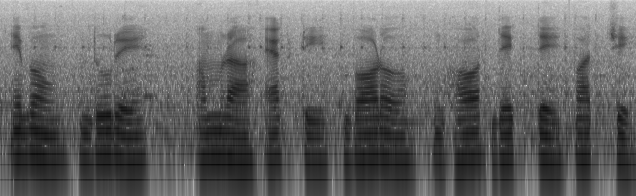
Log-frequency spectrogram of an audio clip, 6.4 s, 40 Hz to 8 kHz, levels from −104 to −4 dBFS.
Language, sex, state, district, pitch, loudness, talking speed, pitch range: Bengali, male, West Bengal, Jalpaiguri, 105 Hz, -19 LUFS, 75 wpm, 100-110 Hz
